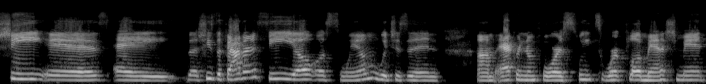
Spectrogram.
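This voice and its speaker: A woman with a Texan accent, a bright, sharp tone, ordinary pitch variation, and a moderate pace over a quiet background. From Texas. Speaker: workshop host. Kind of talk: introduction. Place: home room. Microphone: video call.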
